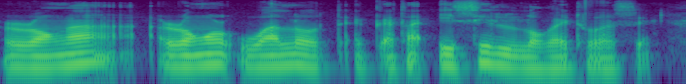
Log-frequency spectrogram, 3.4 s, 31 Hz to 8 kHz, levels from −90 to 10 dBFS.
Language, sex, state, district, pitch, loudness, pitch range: Assamese, male, Assam, Sonitpur, 105 Hz, -19 LUFS, 100-110 Hz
